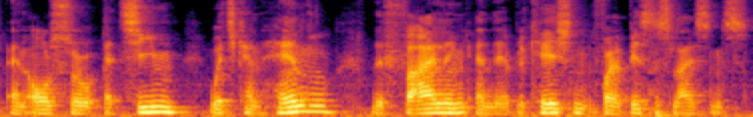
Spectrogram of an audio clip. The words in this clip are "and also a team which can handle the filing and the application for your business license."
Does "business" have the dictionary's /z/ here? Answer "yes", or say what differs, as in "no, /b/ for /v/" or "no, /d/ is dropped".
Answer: no, /s/ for /z/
